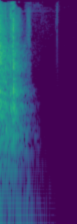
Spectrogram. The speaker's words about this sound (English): Shortly after, I heard the owner come up and lock the door.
